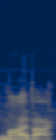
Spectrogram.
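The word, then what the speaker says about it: Maybach: I'm saying it as my back because that's how they pronounce it. It is a German word. I said Mayback for the longest time, but it is the Maybback Maybback Convair 59 age.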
